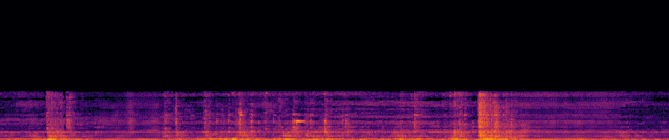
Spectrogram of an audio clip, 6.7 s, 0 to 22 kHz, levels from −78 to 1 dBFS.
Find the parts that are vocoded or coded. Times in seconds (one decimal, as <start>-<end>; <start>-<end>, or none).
1.0-1.6; 5.2-6.2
